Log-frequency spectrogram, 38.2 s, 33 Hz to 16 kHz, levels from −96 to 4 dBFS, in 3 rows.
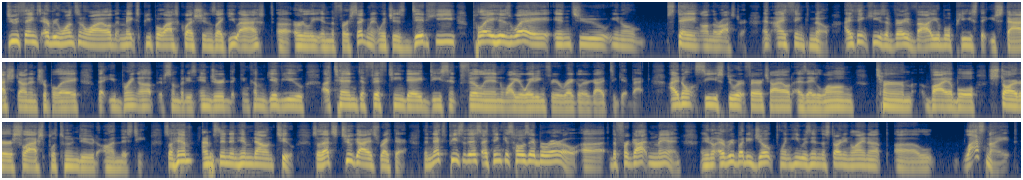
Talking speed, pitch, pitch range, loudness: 220 wpm, 135 Hz, 120-160 Hz, -23 LUFS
